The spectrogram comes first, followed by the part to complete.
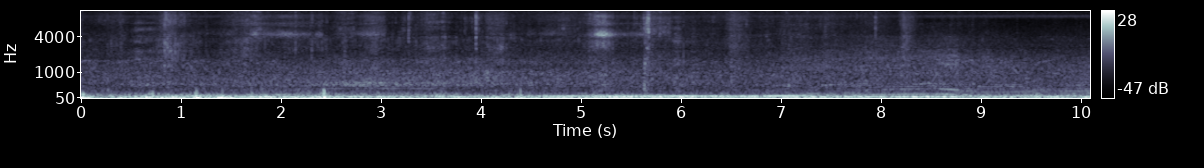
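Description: Footsteps brushing and crunching through dry grass in the first couple of seconds, over a steady low rumble.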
